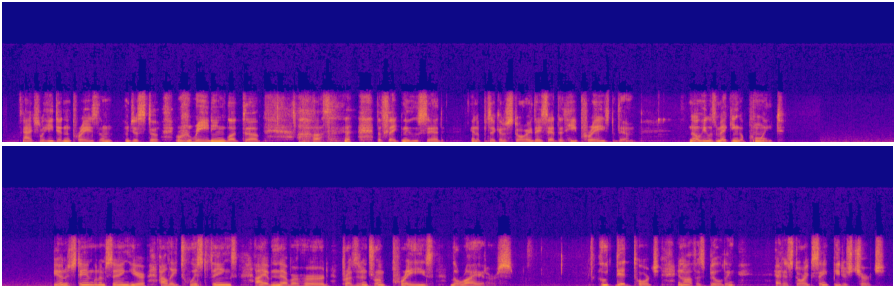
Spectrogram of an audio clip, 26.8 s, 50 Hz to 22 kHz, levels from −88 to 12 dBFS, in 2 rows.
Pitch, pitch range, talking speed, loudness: 120 Hz, 105-145 Hz, 140 wpm, -20 LUFS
